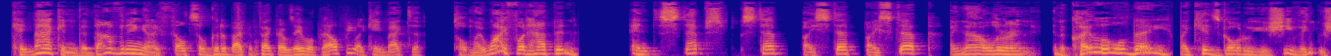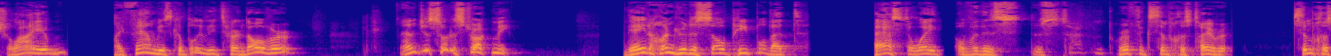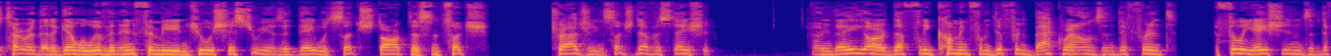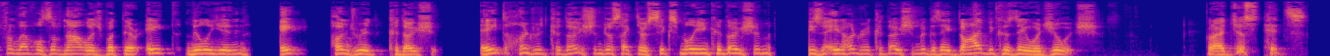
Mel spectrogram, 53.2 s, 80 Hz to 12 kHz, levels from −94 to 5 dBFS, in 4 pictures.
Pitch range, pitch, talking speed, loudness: 155-190 Hz, 175 Hz, 165 wpm, -20 LUFS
